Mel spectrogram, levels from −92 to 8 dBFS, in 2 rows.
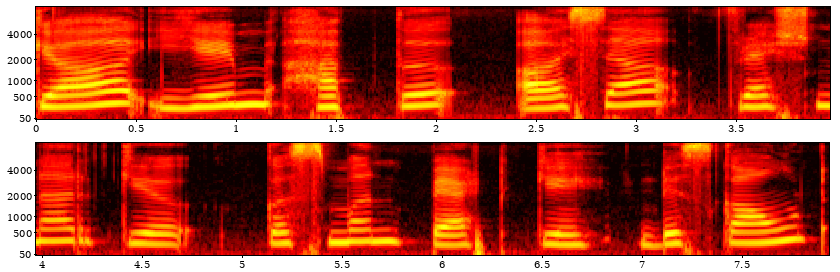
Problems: none marked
